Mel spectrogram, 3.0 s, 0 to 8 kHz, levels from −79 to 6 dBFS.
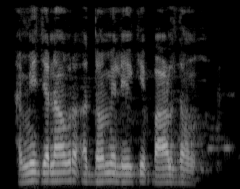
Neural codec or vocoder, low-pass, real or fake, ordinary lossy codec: none; 7.2 kHz; real; MP3, 64 kbps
